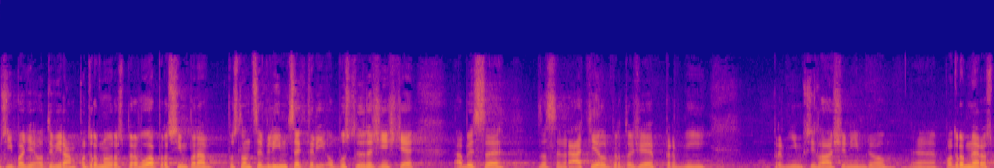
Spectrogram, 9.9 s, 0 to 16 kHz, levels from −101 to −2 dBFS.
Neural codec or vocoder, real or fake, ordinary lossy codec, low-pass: none; real; MP3, 64 kbps; 10.8 kHz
